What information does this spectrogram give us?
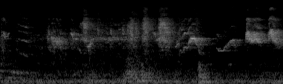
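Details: Young domestic chicks playing, giving a stream of high, thin peeps and short chirps that overlap from many birds, with a louder sharp cheep near the end; a faint low background rumble underneath.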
